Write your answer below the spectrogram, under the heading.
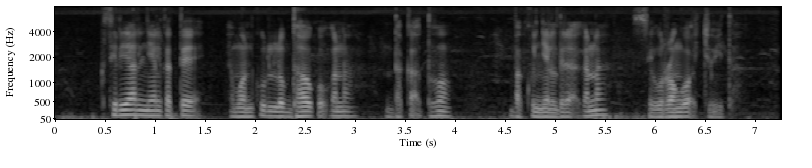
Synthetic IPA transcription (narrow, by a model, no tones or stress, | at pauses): ksiɾijalɲɛlkat̪ɛʔ | ɛmɔnkulɔb̚d̪ʱawkɔ̰ʔkanad̪aka̰ʔt̪uɦɔ̃bakuɲɛld̪ɛɾa̰ʔkanasɛwuɾɔŋɡɔʔt͡ʃujt̪ḁ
